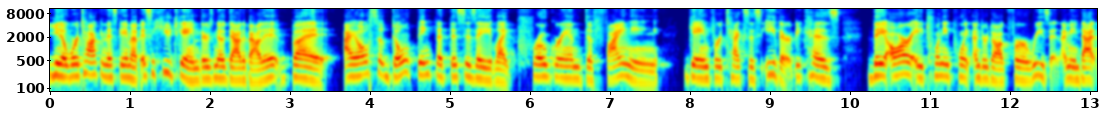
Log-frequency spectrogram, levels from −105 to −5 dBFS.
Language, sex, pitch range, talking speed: English, female, 175-205 Hz, 195 wpm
